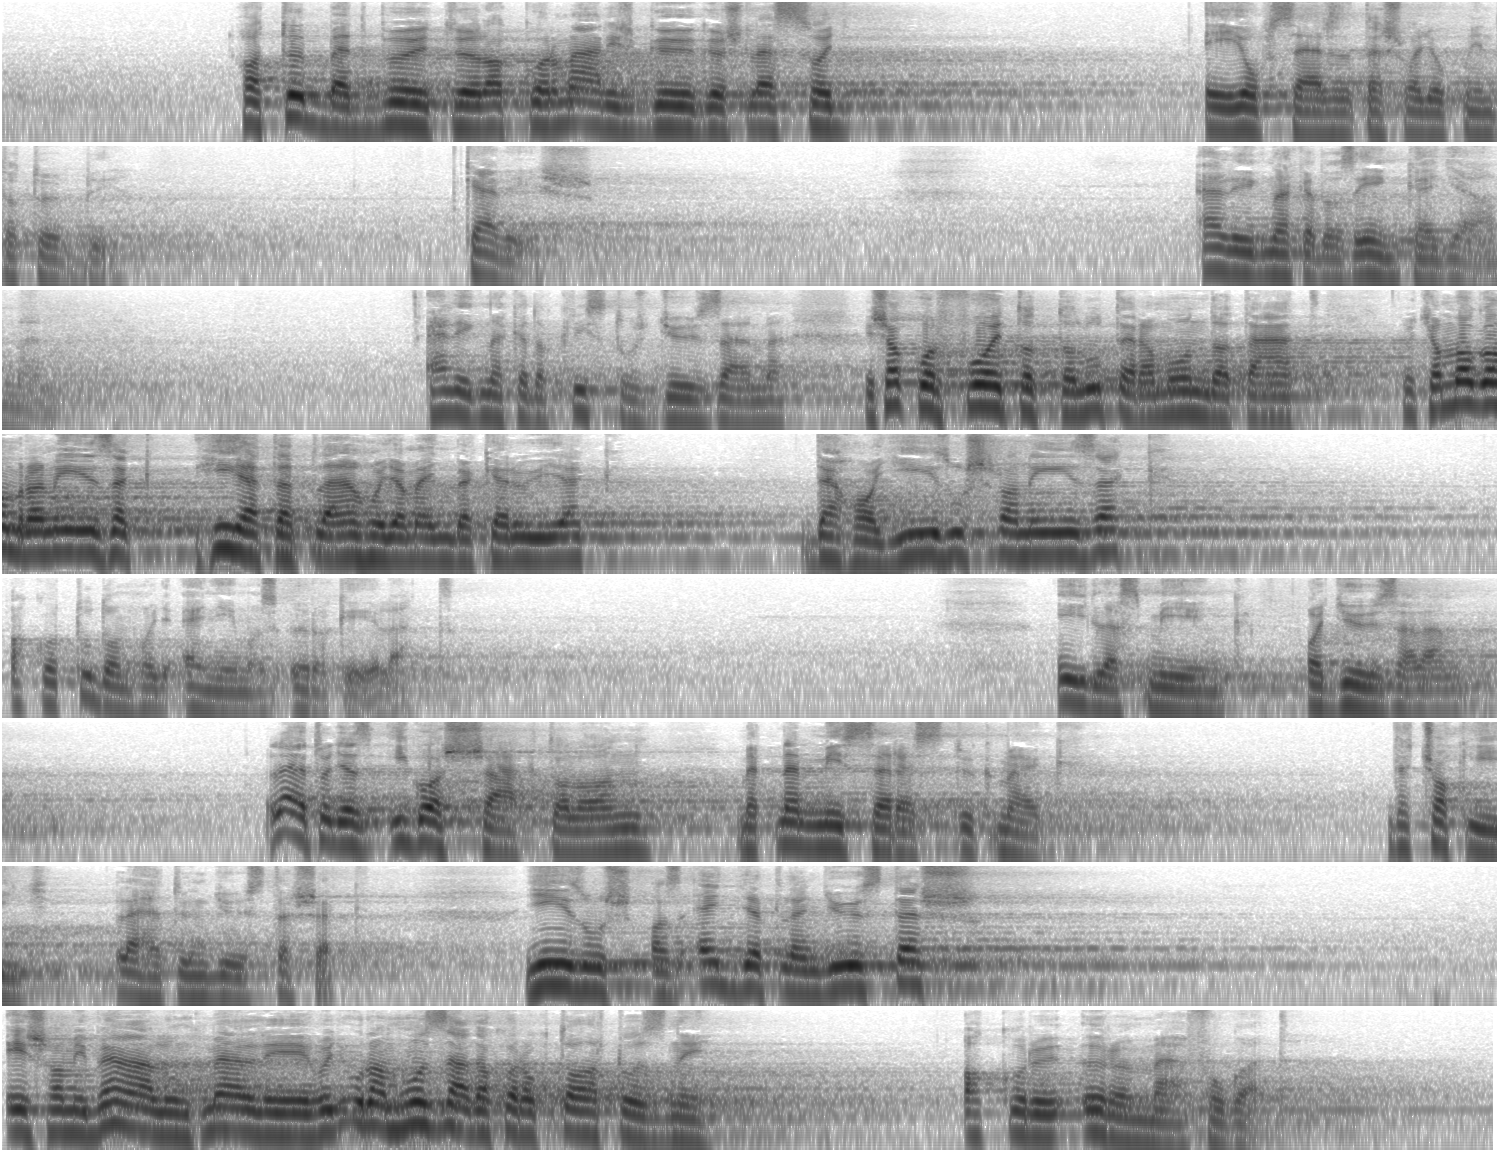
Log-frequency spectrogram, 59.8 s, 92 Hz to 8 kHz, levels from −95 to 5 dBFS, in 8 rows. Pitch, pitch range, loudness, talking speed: 145 Hz, 120-165 Hz, -21 LUFS, 90 wpm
